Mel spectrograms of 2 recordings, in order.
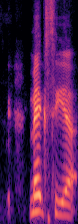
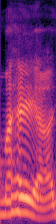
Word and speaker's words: Mexia: No, Mahia. Yeah, I didn't know how to say it at all when you look at it how it's spelled, and I was like, oh, that's pronounced Mahia.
